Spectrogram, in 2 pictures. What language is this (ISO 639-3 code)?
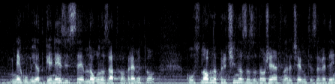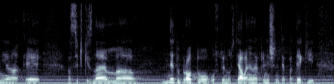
bul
